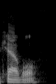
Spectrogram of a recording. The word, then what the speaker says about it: Cavill: last name i always say it right henry cavill cavill yeah great it was none of the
